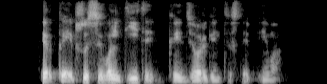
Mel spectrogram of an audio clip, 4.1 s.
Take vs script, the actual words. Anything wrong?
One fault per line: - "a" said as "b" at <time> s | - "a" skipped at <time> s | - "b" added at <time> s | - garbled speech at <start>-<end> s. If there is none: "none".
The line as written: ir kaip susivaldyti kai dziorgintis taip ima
none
